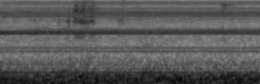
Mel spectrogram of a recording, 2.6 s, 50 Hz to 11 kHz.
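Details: PIKO BR62 model locomotive motor-gearbox unit run at medium speed on the transformer: steady high whirr and whine, louder than it should be, over mains hum; lack of lubrication suspected.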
